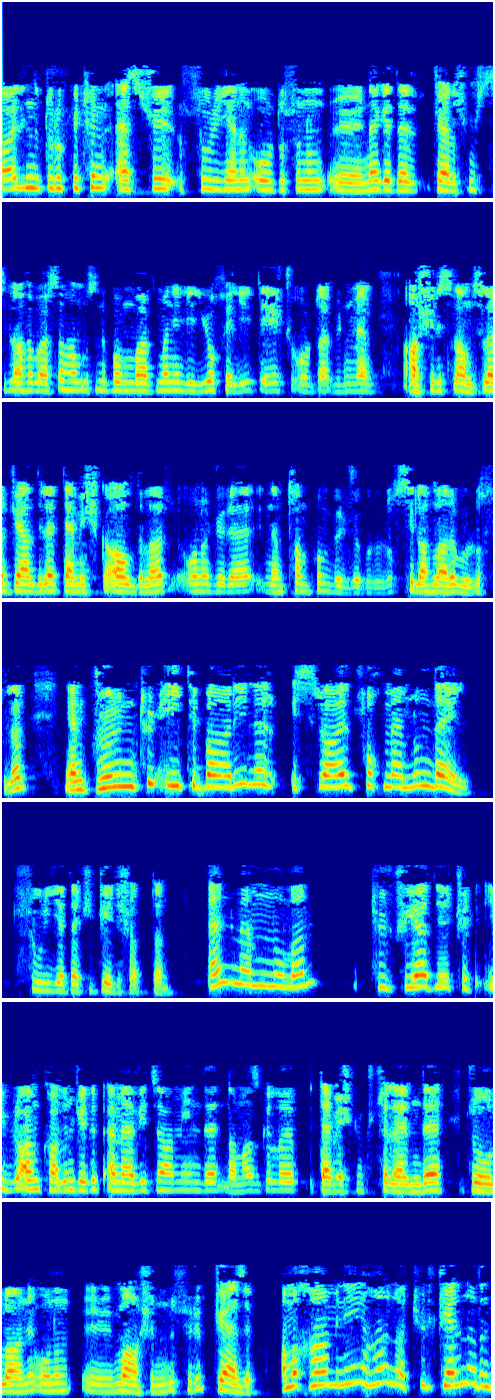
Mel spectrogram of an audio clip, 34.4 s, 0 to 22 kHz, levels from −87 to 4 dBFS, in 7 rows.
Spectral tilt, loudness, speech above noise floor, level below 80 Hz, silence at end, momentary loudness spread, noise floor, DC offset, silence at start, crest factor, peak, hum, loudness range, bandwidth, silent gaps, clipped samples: -3.5 dB/octave; -24 LUFS; 36 dB; -70 dBFS; 0 s; 12 LU; -60 dBFS; under 0.1%; 0 s; 22 dB; -2 dBFS; none; 5 LU; 6 kHz; 23.26-23.30 s, 32.17-32.21 s; under 0.1%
